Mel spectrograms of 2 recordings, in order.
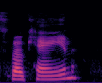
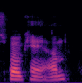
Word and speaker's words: Spokane: But it's just like Spokane, Washington. When people say it, when they read it and they say it out loud, they pronounce it Spokane. But it's pronounced Spokane.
